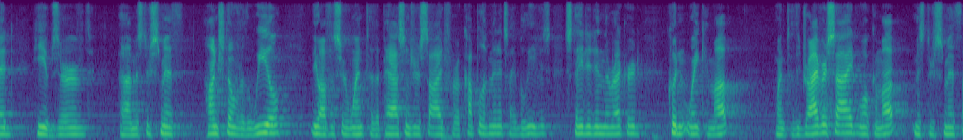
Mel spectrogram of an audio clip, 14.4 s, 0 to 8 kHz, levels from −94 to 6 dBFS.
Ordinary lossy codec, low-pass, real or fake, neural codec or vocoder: Opus, 64 kbps; 7.2 kHz; real; none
